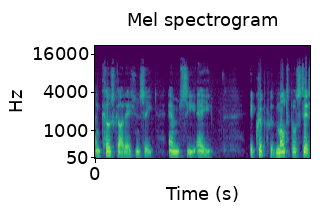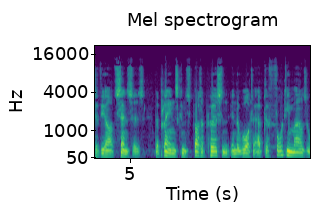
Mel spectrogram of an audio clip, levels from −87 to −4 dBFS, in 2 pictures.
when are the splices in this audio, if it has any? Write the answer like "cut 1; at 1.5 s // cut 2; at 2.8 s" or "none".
none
